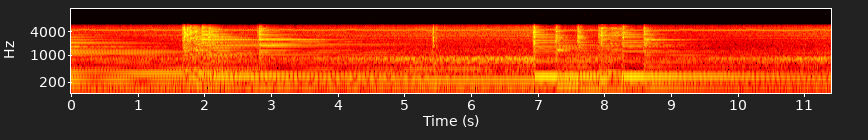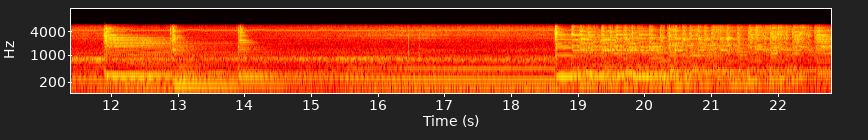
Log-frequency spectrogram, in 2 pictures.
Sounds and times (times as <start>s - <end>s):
Strum: 0.0s - 22.8s
Acoustic guitar: 1.6s - 4.4s, 6.9s - 9.7s, 18.6s - 22.8s.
